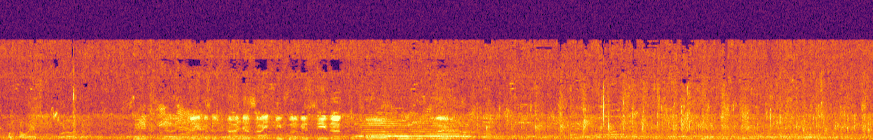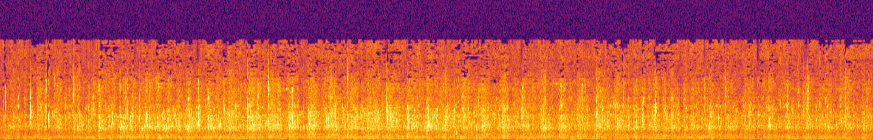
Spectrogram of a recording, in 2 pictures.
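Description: A crowd of fans cheers and chants.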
